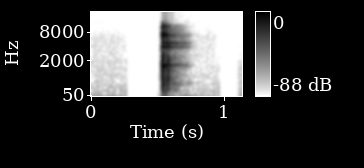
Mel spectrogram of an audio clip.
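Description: A single bright clink of glasses touching in a toast over a beer being tasted, with a short ringing decay that fades within a fraction of a second; no one speaks.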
